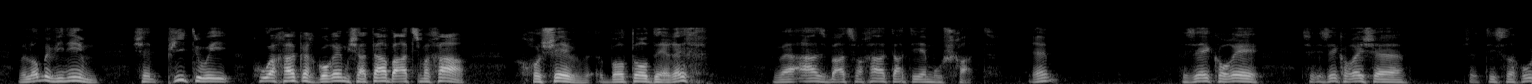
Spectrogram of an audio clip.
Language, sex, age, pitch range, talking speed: English, male, 50-69, 110-140 Hz, 100 wpm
